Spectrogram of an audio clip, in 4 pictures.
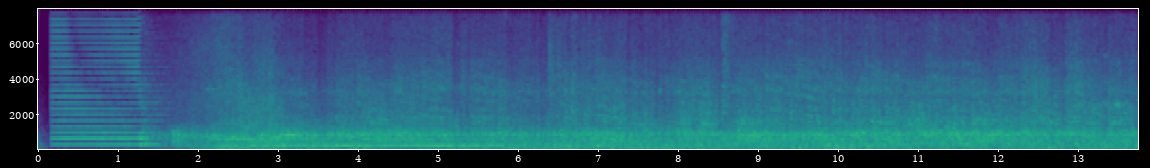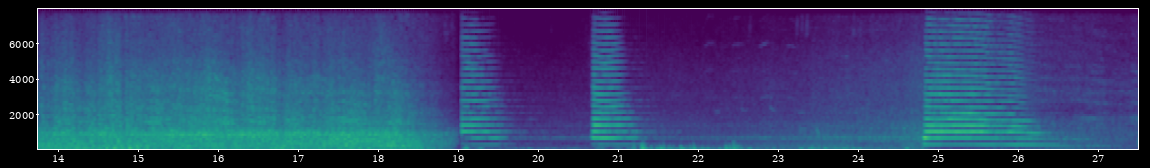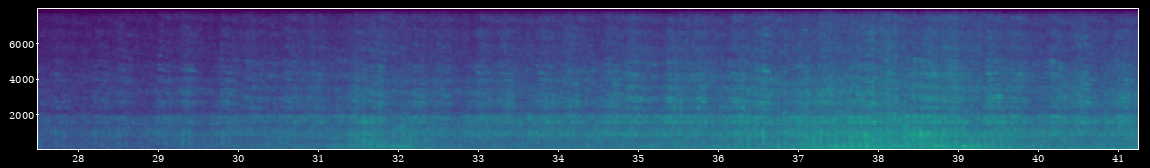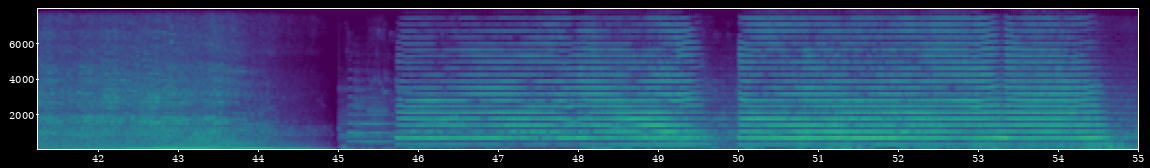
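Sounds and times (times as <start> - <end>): train passing with rumble: 0.0 - 19.3, 19.9 - 55.0
locomotive horn: 0.2 - 1.7, 3.0 - 6.0, 19.0 - 20.0, 20.6 - 21.5, 24.8 - 26.7, 45.0 - 54.8
wheels clacking over rail joints: 1.7 - 19.0, 26.8 - 43.7.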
